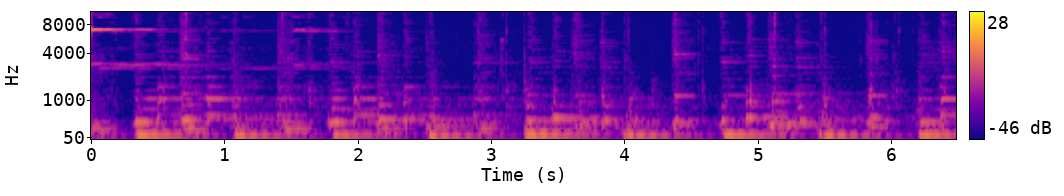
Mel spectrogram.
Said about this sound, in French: Donc on plante ça sur le joug, hein. Voilà, sur la cheville centrale. La cheville centrale. Et comme l'extrémité du superjoug est tronconique, avec le pas des bœufs, ben, ça fait sonner les cloches.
